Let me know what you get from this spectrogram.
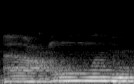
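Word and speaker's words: أعوذ: Kebayang ya, a'udzu hamzah ain dal ya, a'udzu kayak gitu baca ya.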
